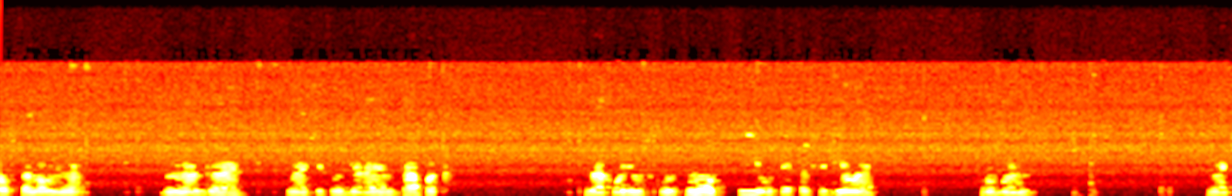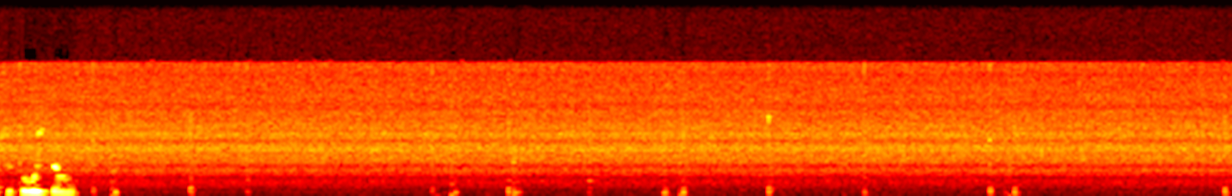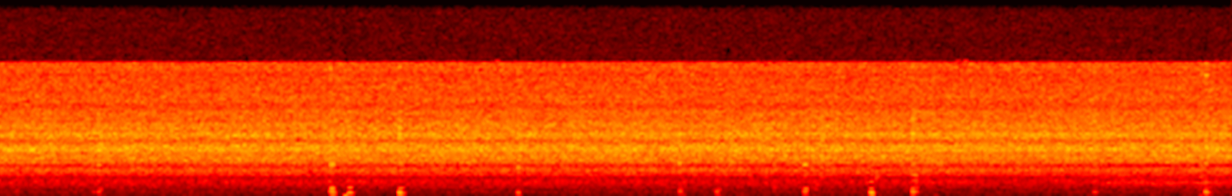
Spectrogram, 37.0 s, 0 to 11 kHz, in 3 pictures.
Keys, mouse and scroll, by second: 0.6 click, 2.5 click, 5.6 click, 7.5 click, 8.5 middle click, 10.0 click, 10.8 middle click, 12.5 click, 13.4 middle click, 14.8-16.6 drag, 16.8 middle click, 18.1 click, 19.1 middle click, 21.0-22.3 drag, 22.4-24.5 middle drag, 25.6-28.0 drag, 28.1 middle click, 29.7-31.5 drag, 31.7 click, 33.4 middle click, 36.7-36.9 middle drag.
